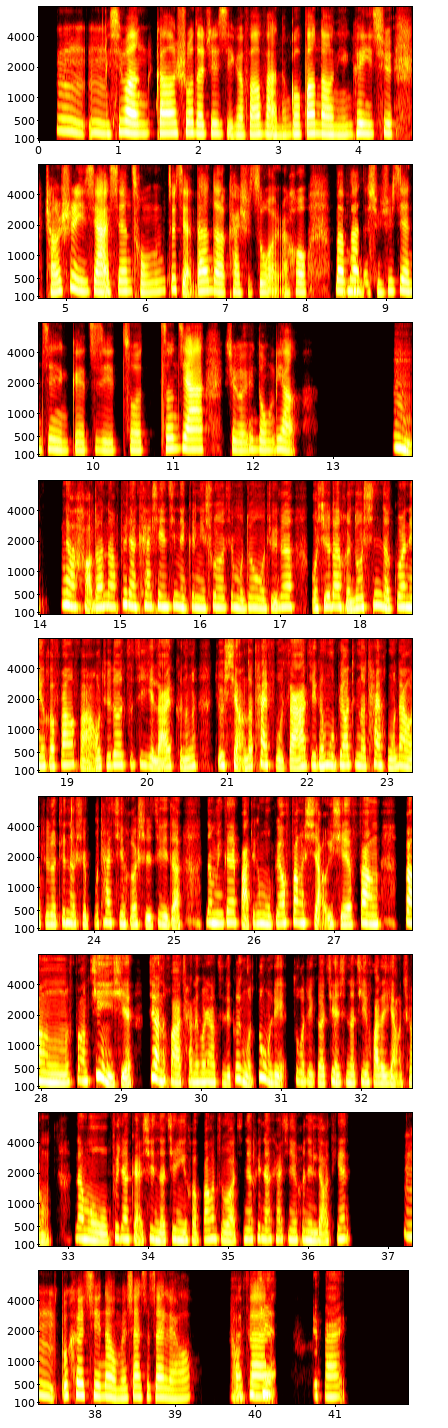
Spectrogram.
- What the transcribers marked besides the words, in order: other background noise
- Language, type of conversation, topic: Chinese, advice, 在忙碌的生活中，怎样才能坚持新习惯而不半途而废？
